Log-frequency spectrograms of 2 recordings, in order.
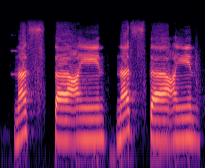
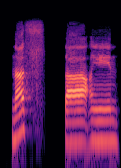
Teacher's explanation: Jadi lidahnya berpindah ya, dari posisi sa ke ta. Kan sa di belakangnya ta tuh.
